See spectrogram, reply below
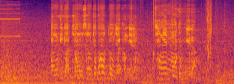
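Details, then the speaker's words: Automated external defibrillator switched on during a CPR and AED demonstration on a simulated cardiac arrest patient: short beep, then a recorded voice giving instructions over background noise. "자동 심장 충격기 안내에 따라서 시행하시면 됩니다"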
